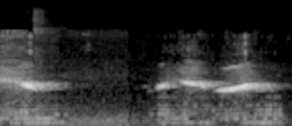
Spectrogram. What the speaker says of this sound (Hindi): सीटी बजाओ पहले, सीटी।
